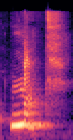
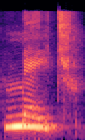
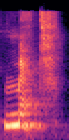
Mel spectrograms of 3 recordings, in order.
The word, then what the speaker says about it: maître: We call it maître. Guys, be careful. The words that we are using are French words, so be careful about their correct pronunciation.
